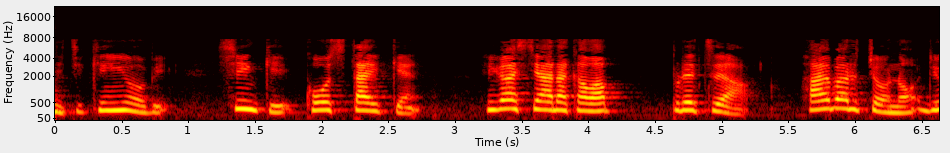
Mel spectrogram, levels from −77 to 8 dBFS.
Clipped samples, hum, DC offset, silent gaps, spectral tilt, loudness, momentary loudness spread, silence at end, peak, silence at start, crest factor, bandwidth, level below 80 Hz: under 0.1%; none; under 0.1%; none; -5 dB/octave; -21 LUFS; 12 LU; 0 s; -4 dBFS; 0 s; 18 dB; 8 kHz; -64 dBFS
